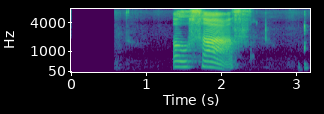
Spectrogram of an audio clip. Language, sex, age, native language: Icelandic, female, 7, Icelandic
